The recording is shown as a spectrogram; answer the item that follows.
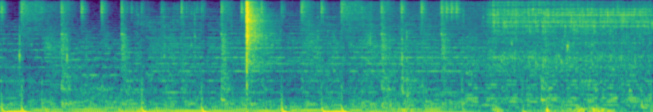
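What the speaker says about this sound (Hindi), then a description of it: "मैं कुछ पानी की धारा सुन सकता हूं।" Water streams inside a transparent homemade dishwasher, a steady low rushing with faint clicks and one sharp tick, quieter and more splashy toward the end, no talking.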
